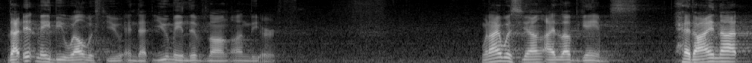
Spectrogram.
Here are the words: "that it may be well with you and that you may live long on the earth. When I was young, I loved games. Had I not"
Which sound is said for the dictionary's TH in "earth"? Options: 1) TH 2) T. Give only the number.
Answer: 1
